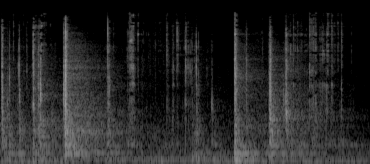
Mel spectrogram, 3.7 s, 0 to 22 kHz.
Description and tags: Clattering Keys 04 processed 02
clattering, metal, motion, rattle, rattling, shake, shaked, shaking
